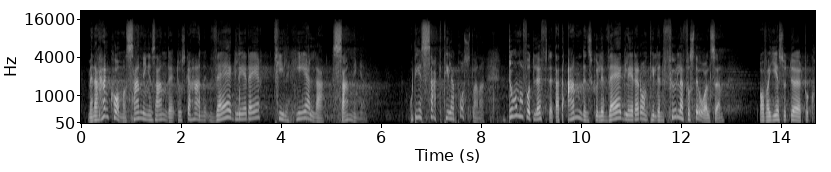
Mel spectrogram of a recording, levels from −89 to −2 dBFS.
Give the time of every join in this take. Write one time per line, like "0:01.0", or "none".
none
